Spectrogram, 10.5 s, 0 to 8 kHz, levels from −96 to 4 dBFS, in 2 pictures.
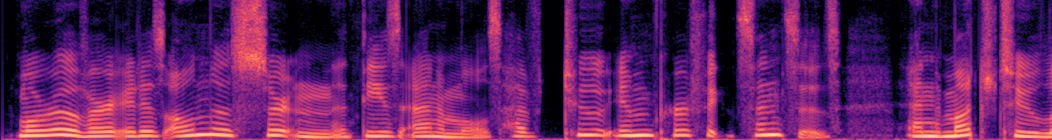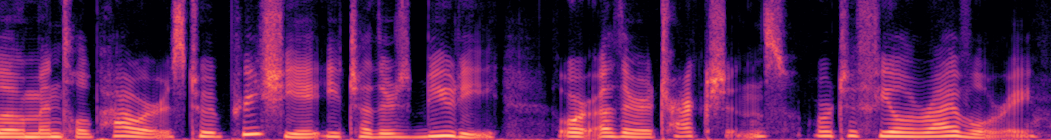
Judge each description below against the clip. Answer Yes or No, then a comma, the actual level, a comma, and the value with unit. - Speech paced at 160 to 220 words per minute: Yes, average, 170 wpm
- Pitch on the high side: Yes, high, 240 Hz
